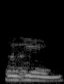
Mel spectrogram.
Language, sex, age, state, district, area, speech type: Maithili, female, 30-45, Bihar, Supaul, rural, conversation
